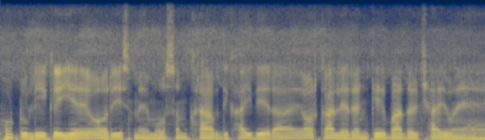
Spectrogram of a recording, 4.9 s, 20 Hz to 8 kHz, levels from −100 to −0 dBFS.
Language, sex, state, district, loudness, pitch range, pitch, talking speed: Hindi, male, Himachal Pradesh, Shimla, -18 LUFS, 130-135 Hz, 135 Hz, 245 wpm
